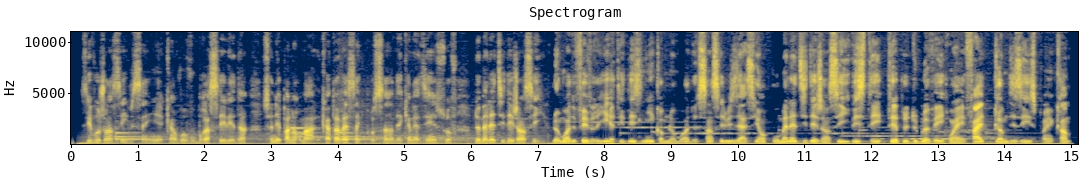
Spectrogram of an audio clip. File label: PSA French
